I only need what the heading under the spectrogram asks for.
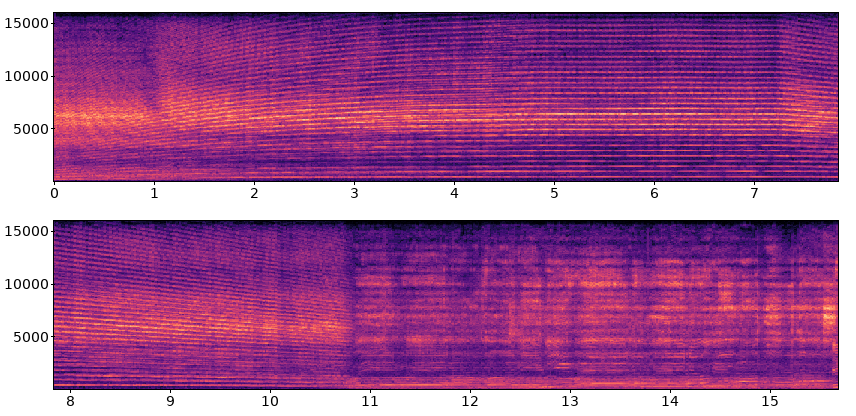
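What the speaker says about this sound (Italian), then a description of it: "Le sirene a tutto volume" Sirens wail at full volume during a street flash mob protest, one long rising and falling civil-defense-style tone sweeping for about ten seconds, then overlapping siren tones take over, loud and continuous.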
